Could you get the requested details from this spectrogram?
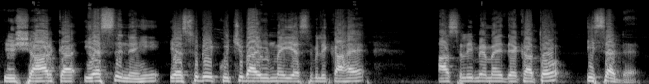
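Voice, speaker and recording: A man teaching a Bible study, slowly giving verse references, pausing as he writes and correcting himself. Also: a little high. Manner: deliberate, pauses while writing, self-correcting.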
